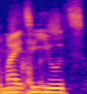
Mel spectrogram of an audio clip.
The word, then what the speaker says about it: Mightyyout: For the Mightyyout on all platforms.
